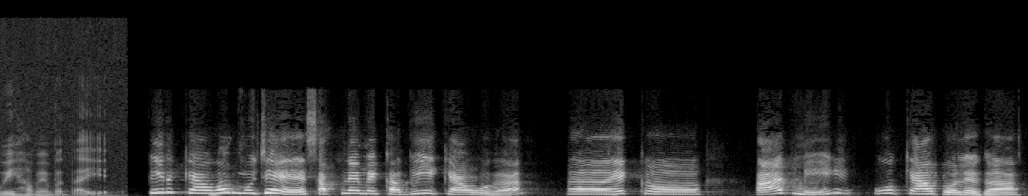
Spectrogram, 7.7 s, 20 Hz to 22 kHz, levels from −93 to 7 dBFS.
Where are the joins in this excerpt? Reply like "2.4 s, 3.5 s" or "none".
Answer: none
